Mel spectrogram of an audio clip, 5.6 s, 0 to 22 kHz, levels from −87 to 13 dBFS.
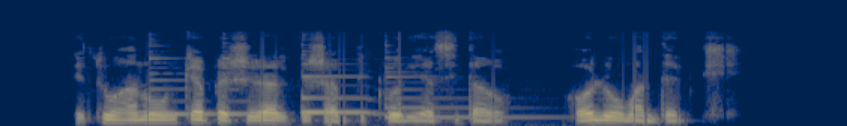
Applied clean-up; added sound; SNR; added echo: none; Plucked string instrument; 8 dB; none.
